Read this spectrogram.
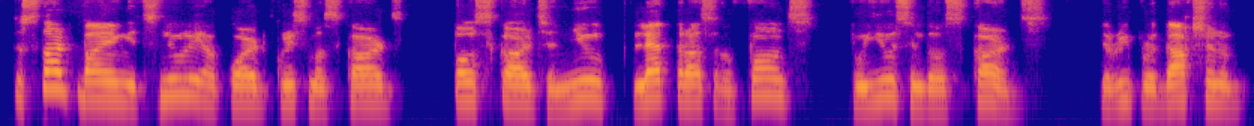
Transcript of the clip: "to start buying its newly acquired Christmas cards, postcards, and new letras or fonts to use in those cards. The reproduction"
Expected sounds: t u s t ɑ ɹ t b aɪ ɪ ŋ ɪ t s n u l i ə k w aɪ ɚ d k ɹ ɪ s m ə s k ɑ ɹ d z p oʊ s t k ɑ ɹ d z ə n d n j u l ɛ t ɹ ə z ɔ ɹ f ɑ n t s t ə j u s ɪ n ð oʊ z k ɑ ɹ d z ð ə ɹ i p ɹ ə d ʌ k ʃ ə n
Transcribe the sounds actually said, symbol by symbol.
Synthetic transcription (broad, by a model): t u s t ɑ ɹ t b aɪ ɪ ŋ ɪ t s n u l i ə k w aɪ ɚ d k ɹ ɪ s m ə s k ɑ ɹ d s p oʊ s t k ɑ ɹ d s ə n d n j u l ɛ t ɹ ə s ɔ ɹ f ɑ n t s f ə j u s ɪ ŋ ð oʊ s k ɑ ɹ d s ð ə ɹ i p ɹ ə d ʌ k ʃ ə n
